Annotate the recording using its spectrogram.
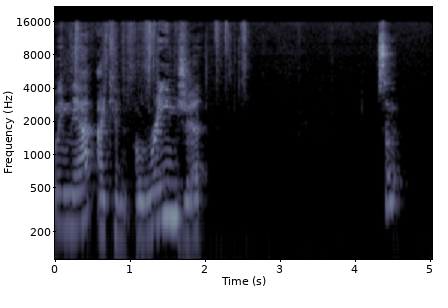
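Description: A middle-aged woman talks calmly, close by.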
